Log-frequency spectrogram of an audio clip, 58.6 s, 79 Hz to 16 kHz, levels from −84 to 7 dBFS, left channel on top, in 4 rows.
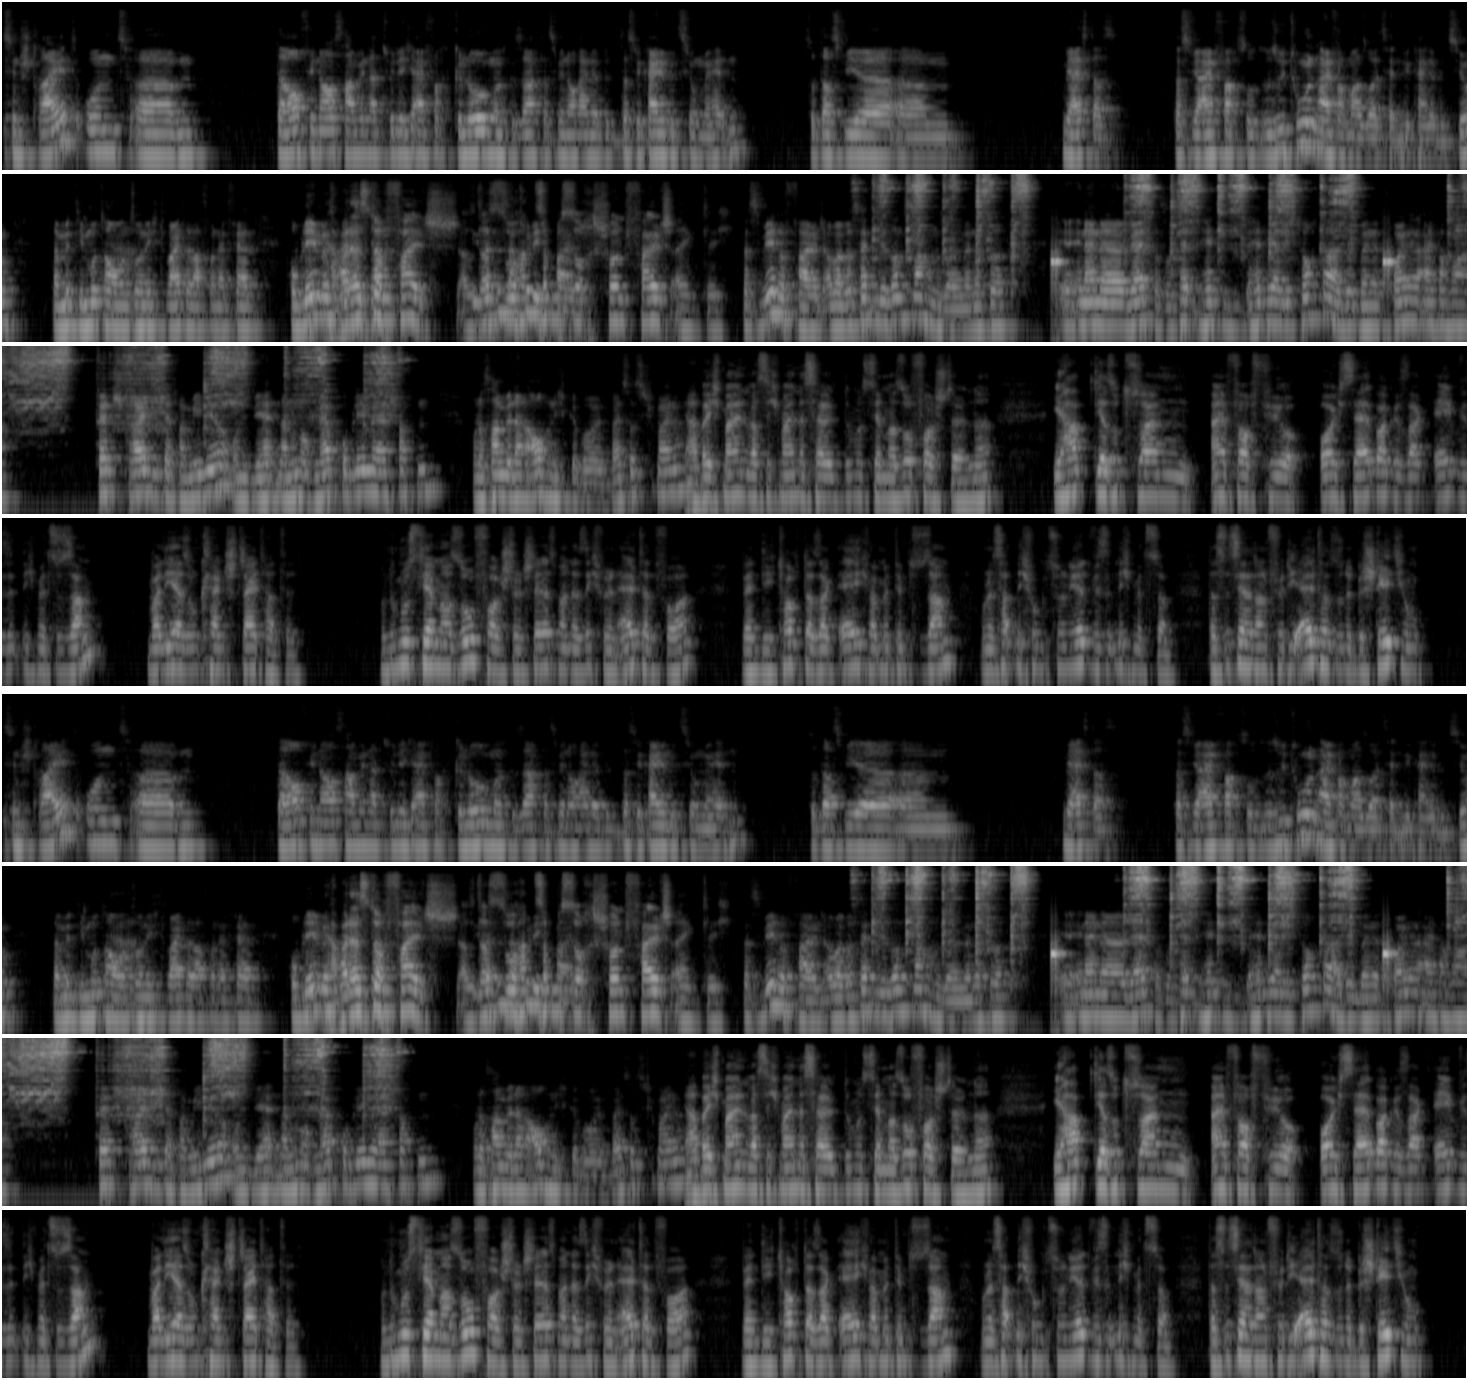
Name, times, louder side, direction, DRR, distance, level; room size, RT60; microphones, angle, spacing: voice 1, 0.0-2.0 2.7-7.4 8.1-9.6 10.6-11.2 11.7-14.8 15.2-18.6 19.3-20.5 22.1-24.8 25.1-29.4 30.2-33.7 34.0-36.2, left 3 dB, 70° left, 0.5 m, -41 dB
voice 2, 17.9-21.9 36.1-42.2 42.5-44.9 45.4-46.9 47.7-50.8 51.1-53.4 53.7-58.1, right 2 dB, 15° right, 0.3 m, -39 dB
sound 1, 23.1-25.2 25.9-28.5 29.1-31.0 31.3-31.8 32.1-32.6 32.9-33.4, right 6 dB, 75° right, 0.6 m, -30 dB
2.3 x 2.1 x 2.7 m
head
